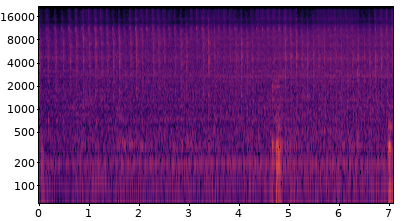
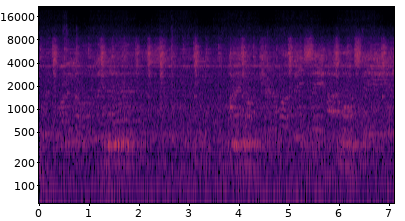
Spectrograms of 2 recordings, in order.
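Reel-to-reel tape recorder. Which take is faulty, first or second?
second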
